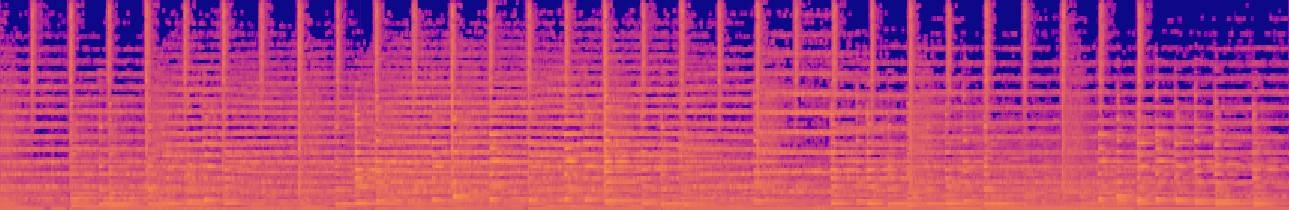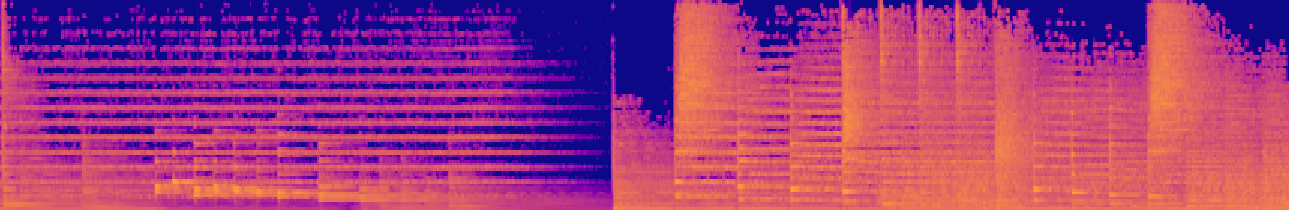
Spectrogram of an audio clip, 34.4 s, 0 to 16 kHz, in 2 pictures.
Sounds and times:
Music: 0:00.0 - 0:34.3.

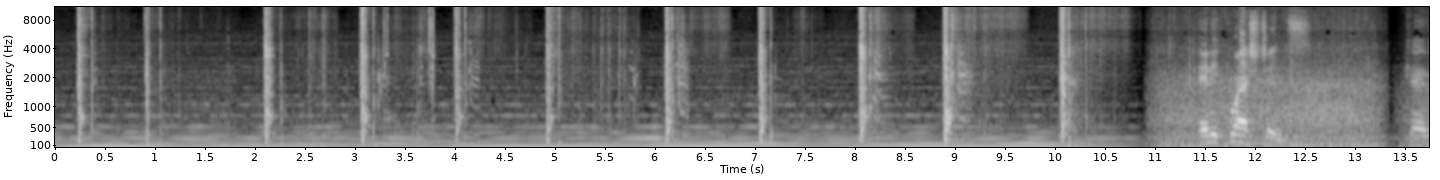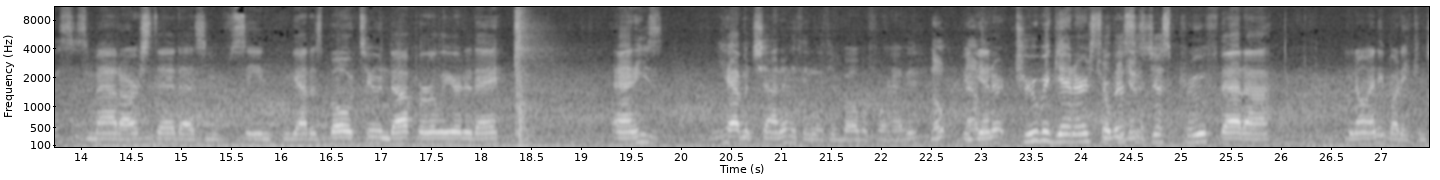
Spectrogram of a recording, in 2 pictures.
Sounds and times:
Speech: 0:11.4 - 0:12.6, 0:13.5 - 0:18.2, 0:20.4 - 0:25.9, 0:26.6 - 0:27.4.

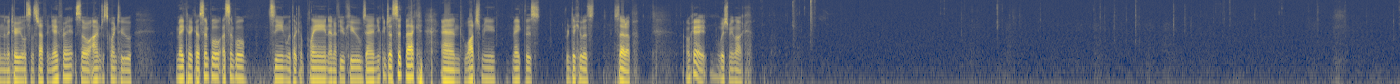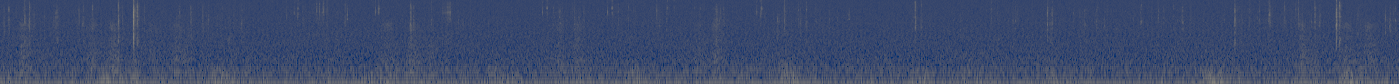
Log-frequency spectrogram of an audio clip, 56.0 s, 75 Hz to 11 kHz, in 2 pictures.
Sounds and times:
Speech: 0:00.0 - 0:02.7, 0:03.5 - 0:12.8, 0:13.6 - 0:15.1.

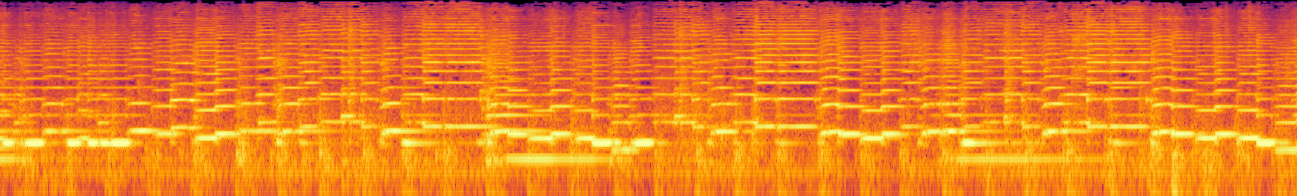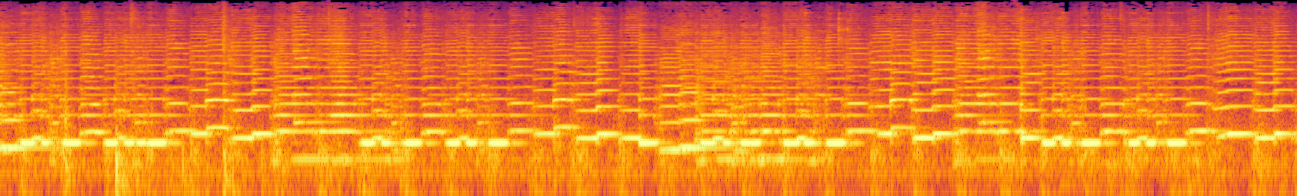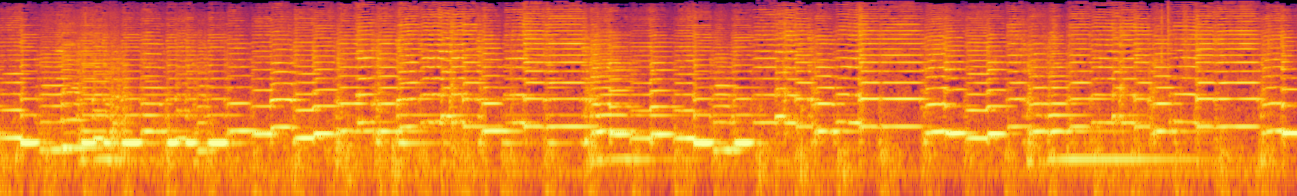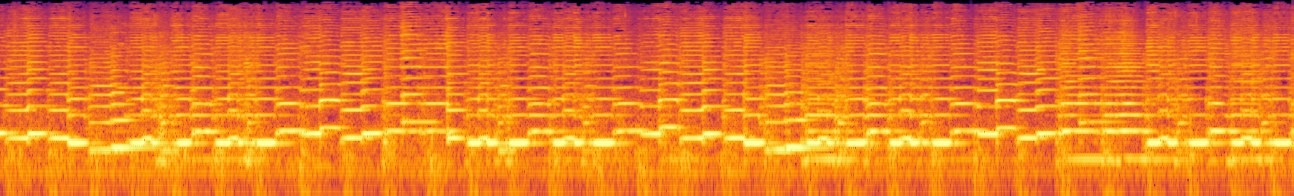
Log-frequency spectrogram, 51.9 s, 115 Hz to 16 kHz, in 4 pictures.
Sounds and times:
Violin, fiddle: 0:00.0 - 0:51.8.

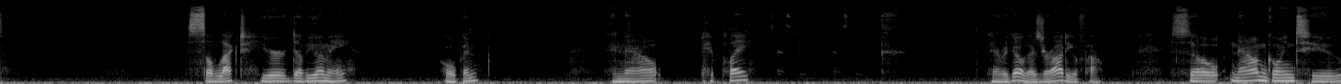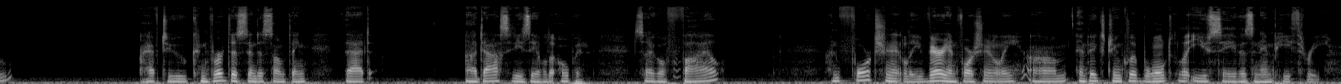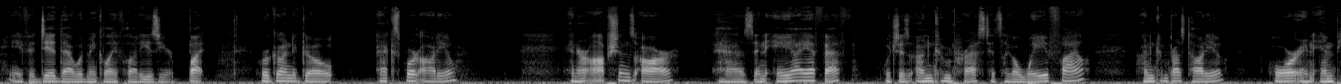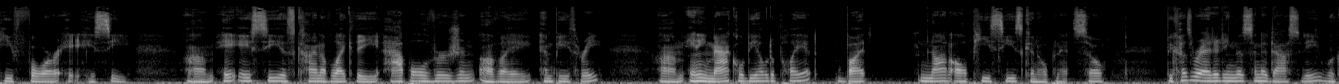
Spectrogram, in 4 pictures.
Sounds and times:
Narration, monologue: 0:00.0 - 0:53.6.

